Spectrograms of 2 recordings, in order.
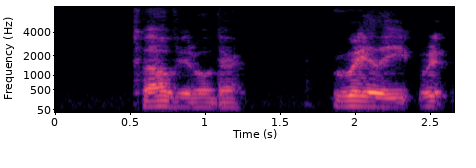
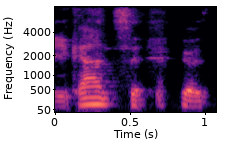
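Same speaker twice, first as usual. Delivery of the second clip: ordinary talk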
